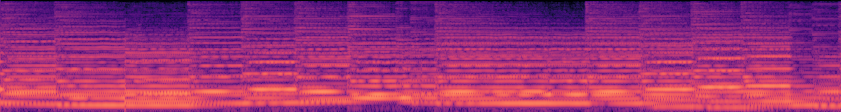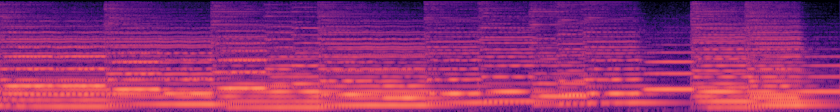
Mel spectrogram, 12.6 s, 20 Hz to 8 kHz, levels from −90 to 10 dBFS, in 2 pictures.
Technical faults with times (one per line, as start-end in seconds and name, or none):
0.94-0.96 skip ahead
2.69-3.16 jitter buffer speed-up
5.12-6.04 jitter buffer speed-up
